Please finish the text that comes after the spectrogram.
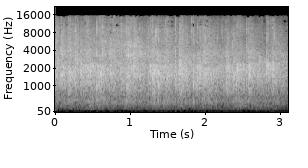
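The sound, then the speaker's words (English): An audience claps steadily for a few seconds, a dense, even wash of many hands with no voices over it, applauding the leadership team. “You can clap if you like.”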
